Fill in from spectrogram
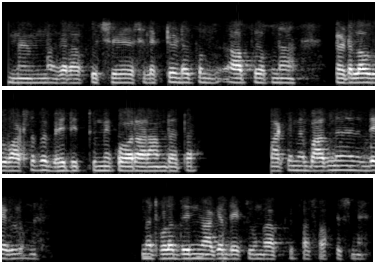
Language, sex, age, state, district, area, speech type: Hindi, male, 60+, Madhya Pradesh, Bhopal, urban, conversation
